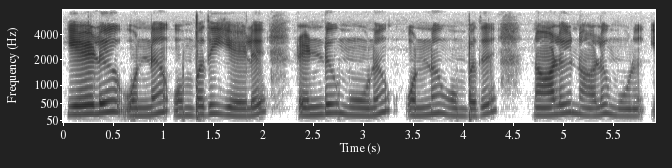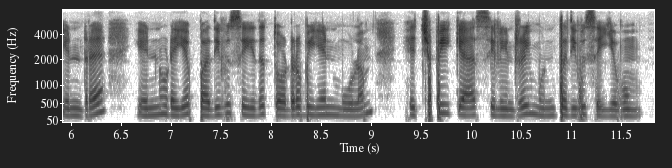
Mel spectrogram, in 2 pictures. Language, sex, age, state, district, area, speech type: Tamil, female, 30-45, Tamil Nadu, Erode, rural, read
